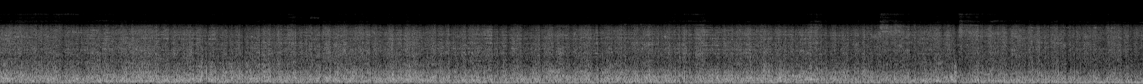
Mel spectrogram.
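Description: Freight train of steel gondola cars rolling past: a steady, even rumble of wheels on the rails.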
